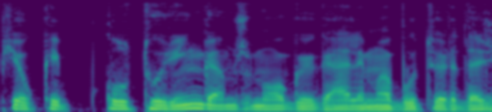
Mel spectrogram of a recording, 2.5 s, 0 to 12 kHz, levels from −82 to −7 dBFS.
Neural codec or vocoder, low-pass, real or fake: none; 10.8 kHz; real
